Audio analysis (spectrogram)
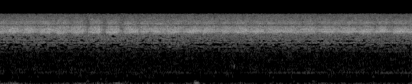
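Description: A cicada buzzes in a steady, unbroken high-pitched drone for several seconds, fairly loud, with no voices or other sounds alongside it.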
